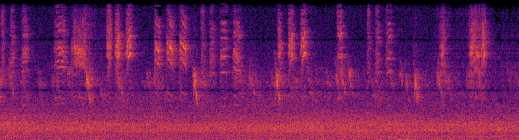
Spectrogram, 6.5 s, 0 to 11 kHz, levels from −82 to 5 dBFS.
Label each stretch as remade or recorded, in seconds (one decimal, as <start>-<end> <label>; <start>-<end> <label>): 0.0-0.9 recorded; 0.9-1.4 remade; 1.4-5.4 recorded; 5.4-6.5 remade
